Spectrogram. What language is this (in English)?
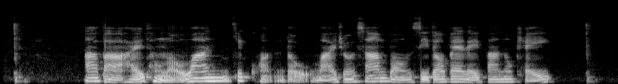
Cantonese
